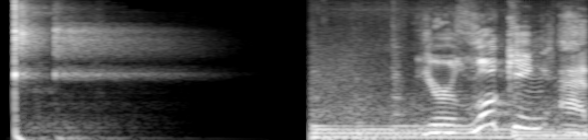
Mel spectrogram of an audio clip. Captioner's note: snap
